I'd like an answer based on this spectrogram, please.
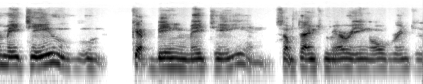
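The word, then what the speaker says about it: Métis: preferred because it's spelled m-e-t-i-s and as people began to read French more and more they said metis okay but that was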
